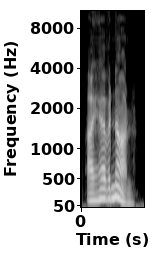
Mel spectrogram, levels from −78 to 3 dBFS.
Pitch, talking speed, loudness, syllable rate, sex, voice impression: 140 Hz, 190 wpm, -16 LUFS, 4.2 syllables/s, male, masculine, adult-like, friendly, slightly unique, slightly kind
